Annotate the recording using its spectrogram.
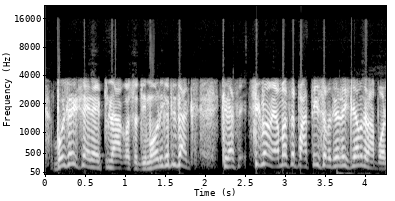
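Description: Speech only: radio-show hosts talking continuously.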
